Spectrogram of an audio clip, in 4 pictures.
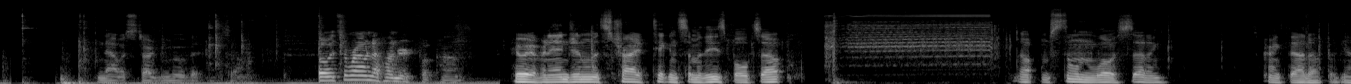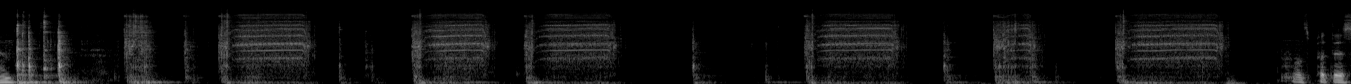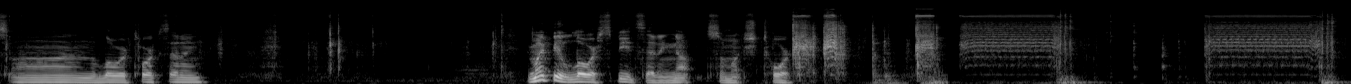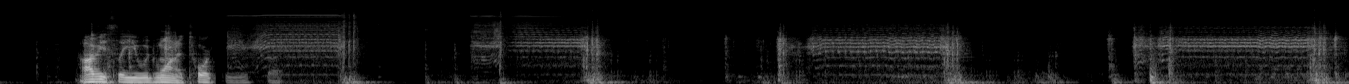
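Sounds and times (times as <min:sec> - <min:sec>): impact wrench whining: 0:08.2 - 0:10.1, 0:15.7 - 0:16.7, 0:17.6 - 0:19.8, 0:21.5 - 0:22.6, 0:35.0 - 0:37.9, 0:39.0 - 0:40.5, 0:42.8 - 0:44.2, 0:45.2 - 0:46.6, 0:48.3 - 0:50.2, 0:51.8 - 0:53.9.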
